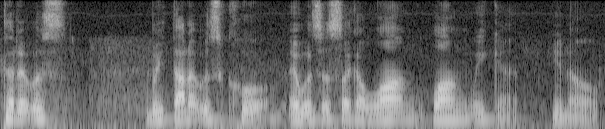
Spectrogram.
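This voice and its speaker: A man's voice: medium pitch, expressive, unhurried, creaky, a little mellow, a little hiss or hum. A man making a prank phone call, rambling and apologizing in a flustered, mumbling way. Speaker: prank caller.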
